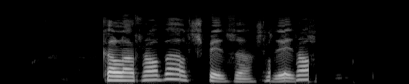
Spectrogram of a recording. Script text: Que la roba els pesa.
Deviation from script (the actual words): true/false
true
